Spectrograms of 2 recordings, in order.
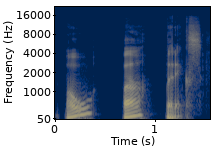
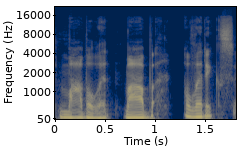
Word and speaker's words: Mobalytics: said that it was Mobalytics or something. I think that's what it was. Yes. But it's not. It is MOBA because it originated from MOBA games and they did analytics for all of the builds in the games.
